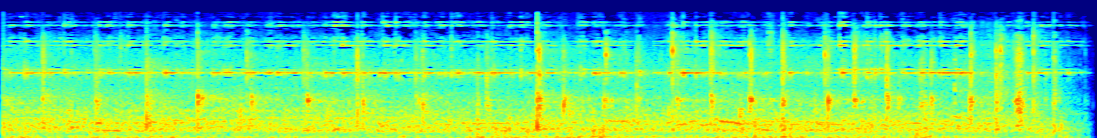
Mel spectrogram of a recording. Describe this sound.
Steps of a cart horse moving over cobbles, the horse making a slip near the end. Bells. Some wind noise on the microphone / un coche de caballos pasando sobre adoquines. Se oyen las campanillas del coche, y un pequeño resbalon del caballo al final.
